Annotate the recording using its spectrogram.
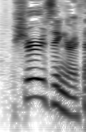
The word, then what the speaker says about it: Scherzinger: Scherzinger, thank you.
